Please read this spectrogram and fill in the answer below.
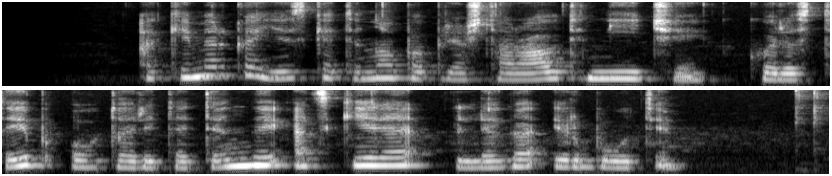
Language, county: Lithuanian, Kaunas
